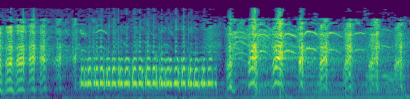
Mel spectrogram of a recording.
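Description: High-pitched laughter in quick bursts, with one long held note in the middle and then a fast run of short laughs.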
